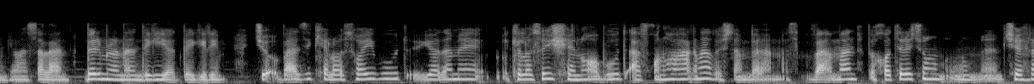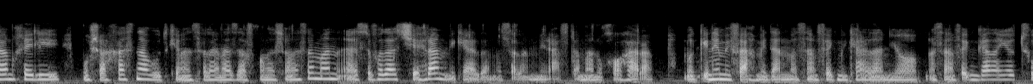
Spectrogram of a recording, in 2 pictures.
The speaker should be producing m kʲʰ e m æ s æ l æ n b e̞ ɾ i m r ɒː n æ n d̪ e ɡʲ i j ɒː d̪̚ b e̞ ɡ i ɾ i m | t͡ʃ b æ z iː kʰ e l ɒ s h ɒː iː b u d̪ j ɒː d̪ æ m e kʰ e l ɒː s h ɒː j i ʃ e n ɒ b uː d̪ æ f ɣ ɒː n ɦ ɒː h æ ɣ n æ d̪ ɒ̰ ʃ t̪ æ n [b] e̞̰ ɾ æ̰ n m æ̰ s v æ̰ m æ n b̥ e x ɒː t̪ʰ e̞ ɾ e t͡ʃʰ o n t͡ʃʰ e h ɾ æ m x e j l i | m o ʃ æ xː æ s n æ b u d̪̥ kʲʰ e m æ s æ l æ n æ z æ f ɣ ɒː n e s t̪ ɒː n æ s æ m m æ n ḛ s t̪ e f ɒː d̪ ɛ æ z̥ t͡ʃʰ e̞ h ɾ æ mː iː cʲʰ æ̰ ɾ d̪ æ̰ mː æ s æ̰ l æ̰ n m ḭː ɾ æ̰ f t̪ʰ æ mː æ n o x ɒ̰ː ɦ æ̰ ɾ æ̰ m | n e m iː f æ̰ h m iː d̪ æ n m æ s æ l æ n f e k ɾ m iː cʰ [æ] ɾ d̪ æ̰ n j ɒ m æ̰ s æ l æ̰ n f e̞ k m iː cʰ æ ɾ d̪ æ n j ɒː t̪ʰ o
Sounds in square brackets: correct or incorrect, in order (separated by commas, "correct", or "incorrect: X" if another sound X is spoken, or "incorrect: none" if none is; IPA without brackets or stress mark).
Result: correct, correct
